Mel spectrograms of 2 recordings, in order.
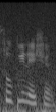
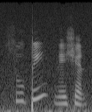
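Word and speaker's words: supination: अब इसको सुपीनेशन, इसका जो प्रोनाउंसिएशन है वो क्या है, सुपीनेशन, सुपीनेशन।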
